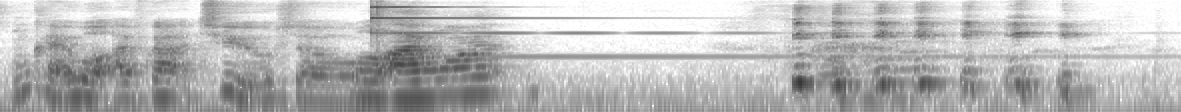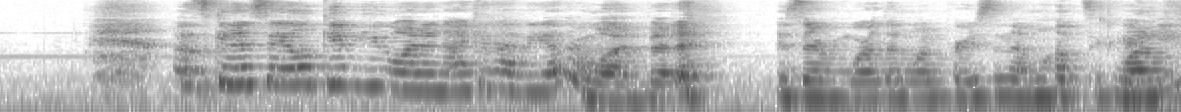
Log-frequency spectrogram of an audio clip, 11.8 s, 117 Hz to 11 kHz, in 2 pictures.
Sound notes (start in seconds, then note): 1.8 bell dings; 4.0 investigators chuckle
